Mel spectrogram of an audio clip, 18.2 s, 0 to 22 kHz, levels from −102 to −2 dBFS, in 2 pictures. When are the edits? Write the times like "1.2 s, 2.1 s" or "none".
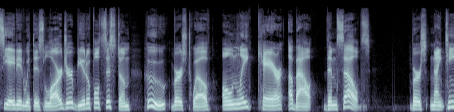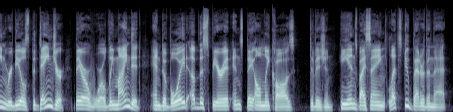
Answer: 13.9 s, 15.8 s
